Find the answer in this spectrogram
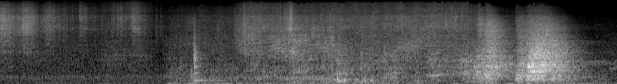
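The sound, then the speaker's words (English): Water pours steadily into a metal soup pot as a cook adds water to the soup, a rushing, splashy stream with a few clanks of cookware, swelling louder near the end before tapering off. “Anton adds water to the soup.”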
